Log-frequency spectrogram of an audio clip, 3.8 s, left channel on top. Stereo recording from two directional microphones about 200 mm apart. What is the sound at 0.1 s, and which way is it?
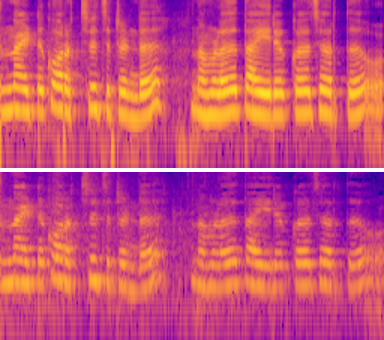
Speech, 60° left (ahead or behind).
